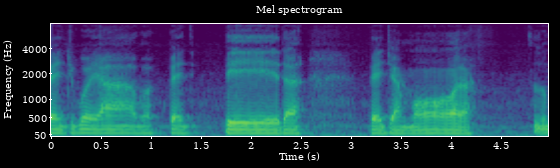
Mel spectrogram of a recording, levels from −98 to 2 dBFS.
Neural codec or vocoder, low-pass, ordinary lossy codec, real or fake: codec, 16 kHz, 16 kbps, FunCodec, trained on LibriTTS, 50 frames a second; none; none; fake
